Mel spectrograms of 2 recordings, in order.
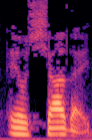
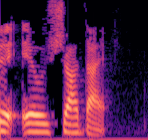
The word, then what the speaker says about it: El Shaddai: 有人直接把希伯来文音译认为他读作 El Shaddai，就是以利沙代。 – 他的希伯来文就是读作 El Shaddai。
